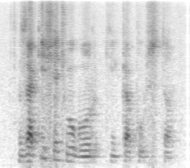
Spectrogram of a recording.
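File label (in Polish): "zakysec", Kurpie dialect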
